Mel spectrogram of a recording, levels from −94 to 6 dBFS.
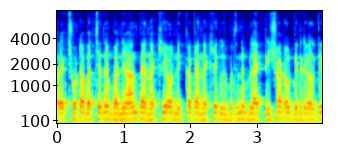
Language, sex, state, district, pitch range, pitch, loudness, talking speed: Hindi, male, Bihar, West Champaran, 115-125 Hz, 120 Hz, -19 LUFS, 345 wpm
